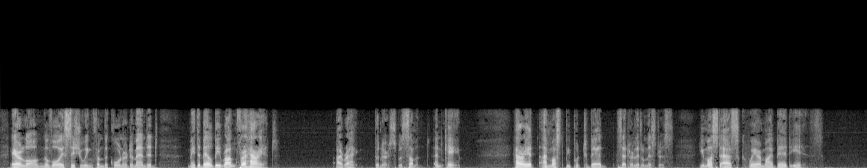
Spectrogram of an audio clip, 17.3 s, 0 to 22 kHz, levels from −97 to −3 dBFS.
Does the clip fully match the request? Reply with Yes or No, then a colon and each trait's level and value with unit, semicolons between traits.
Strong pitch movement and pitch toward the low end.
Yes: wide, 8.1 semitones; low, 115 Hz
